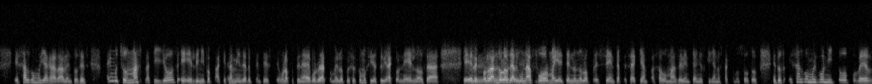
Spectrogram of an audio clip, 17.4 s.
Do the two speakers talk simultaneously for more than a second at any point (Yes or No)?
Yes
